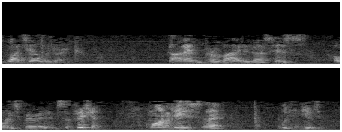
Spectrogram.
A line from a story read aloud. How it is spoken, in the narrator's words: People murmured against Moses, saying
